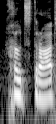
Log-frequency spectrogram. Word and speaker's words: Hoedstraat: I'm going to click 2010, and I mean, that is 2010, Hoed Street, Hoedstraat, I should say. Sorry, that's how you say it in Afrikaans.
